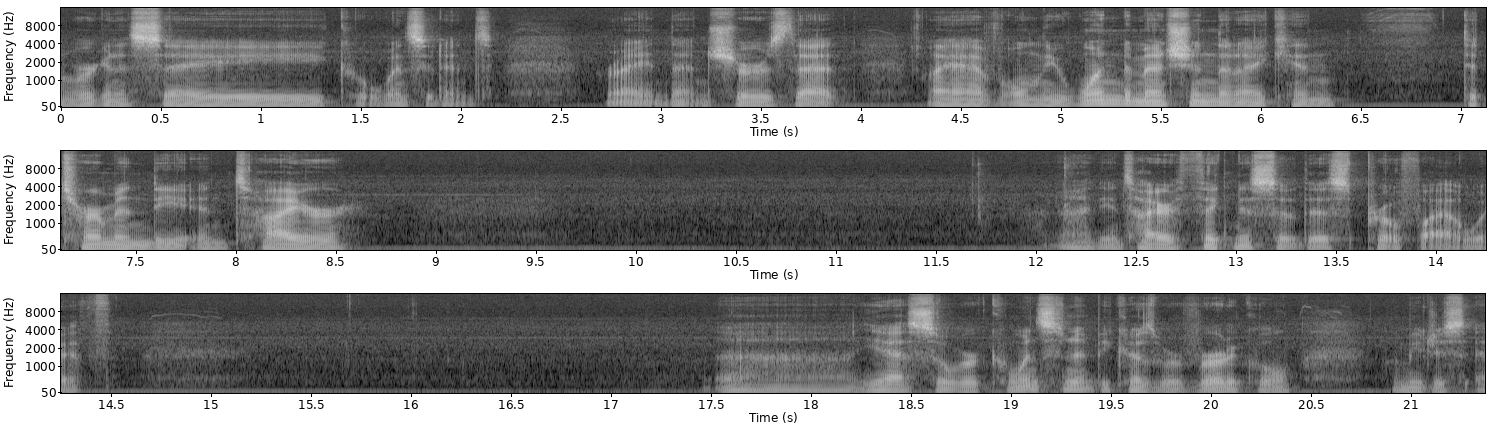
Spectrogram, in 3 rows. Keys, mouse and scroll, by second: 1.5 click, 2.1 click, 4.0-4.4 scroll down 4, 5.7-6.6 scroll up 6, 9.2 click, 10.5 click, 11.6 click, 12.0 Escape, 12.5 scroll down 1, 14.1 click, 15.4 click, 17.4 click, 18.8-20.1 drag, 20.6 click, 20.9 scroll down 1.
